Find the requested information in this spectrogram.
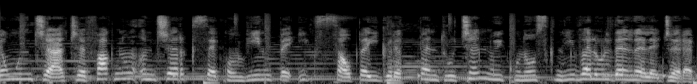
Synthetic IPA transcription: jewunt͡ʃejat͡ʃe̞faknuɨnt͡ʃe̞rkseko̞nvinpe̞ʔiksːawpe̞iɡɾepe̞nt̪ɾut͡ʃe̞nujkuno̞sknive̞luld̪e̞ɨne̞le̞d͡ʒe̞ɾe̞̰

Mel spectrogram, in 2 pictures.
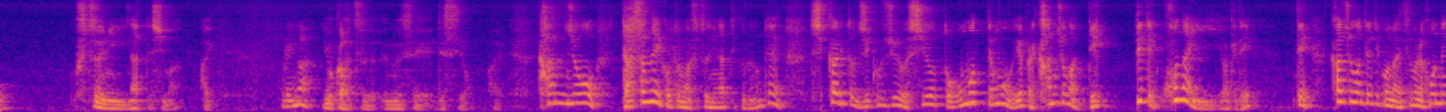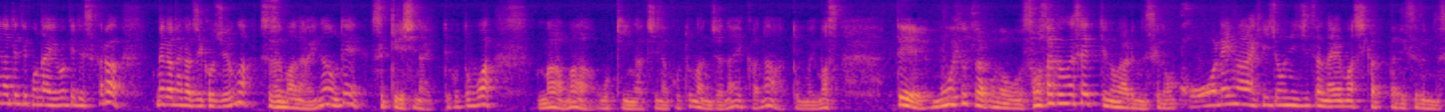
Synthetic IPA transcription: ɸɯ̟̥t͡sɨːɲ̟inat̪ːe̞ɕima̰ɯ̟hai | ko̞ɾe̞ɡajo̞kɯat͡sɨ̰mɯ̟se̞̰ːd̪e̞sɨjo̞̰haikʰãɲ̟d͡ʑo̞ːd̪̥asanaiko̞t̪o̞ɡaɸɯ̟̥t͡sɨːɲ̟inat̪ːe̞kɯ̟ɾɯ̟no̞d̪e̞ɕi̥kːaɾʲit̪o̞d͡ʑiko̞ʑɨːoɕijo̞ːt̪o̞ːmo̞t̪ːe̞mo̞japːaɾʲikʰãɲ̟d͡ʑo̞ːɡad̪e | d̪̥e̞t̪e̞kʰo̞naiβake̞d̪e | d̪̥e̞kãɲ̟d͡ʑoːɡad̪e̞t̪̬e̞ko̞nait͡sɨmaɾʲihõ̞nːeŋɡad̪e̞t̪e̞ko̞naiβake̞d̪e̞sɨ̥kaɾanakanakad͡ʑiko̞ʑɨːŋɡasɨsɨmana̰inano̞d̪e̞sɨkʲːiɾʲiɕina̰ḭt̪ːeɯ̟ko̞t̪o̞βamaːma̰ːo̞̰ːkʲiŋa̰t͡ɕinako̞t̪o̞nãɲ̟d͡ʑanaikana̰t̪oːmo̞imasɨ̥d̪̥e̞moːçi̥t̪o̞t͡sɨβako̞no̞so̞ːsakɯɡase̞t̪ːeɯ̟no̞ɡaːɾɯ̟̃nd̪esɨ̥ke̞d̪omokʰoɾe̞ɡaçiʑo̞ːɲ̟id͡ʑit͡sɨβanajamaɕi̥kat̪ːaɾʲisɨɾɯ̟̃nd̪e̞sɨ̥

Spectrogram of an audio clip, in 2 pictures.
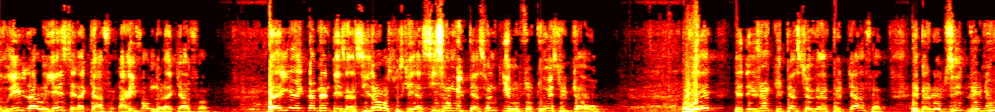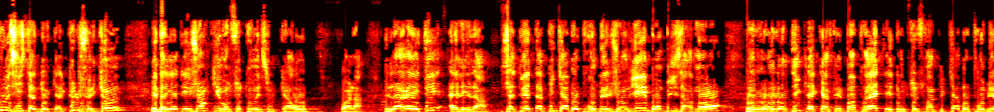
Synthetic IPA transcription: vʁilːavwajesɛlakaflaʁefɔʁmd̪əlakʲaf | bailjaʁeklamɛmd̪ezɛ̃sid̪ɑ̃spaʁsəkəiljasisɑ̃milpɛʁsɔnkʲivɔ̃səʁət̪χuvesuləkʲaʁo | vwaje | iljad̪eʒɑ̃kʲipɛʁsəvɛɛ̃pød̪əkaf | ebɛ̃ləsilənuvosist̪ɛmd̪əkʲalkʲylfɛkə | ebɛ̃iljad̪eʒɑ̃kʲivɔ̃səʁət̪χuvesuʁləkʲaʁovwala̰ | elaʁealit̪eʔɛlɛla̰sad̪əvɛɛt̪χaplikʲablopχəmjeʒɑ̃vjebɔ̃bizaʁmɑ̃ | øɔ̃lœʁd̪ikəlakafɛpapχɛt̪ed̪ɔ̃ksəsəʁaːplikʲablopχəmj

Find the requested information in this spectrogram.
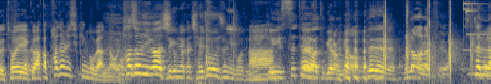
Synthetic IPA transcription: ɯt͡ɕʌikɯak͈apʰad͡ʑʌɾiɕʰi̥kʰinɡʌbia̰nːa̰ɡo̰pʰad͡ʑʌɾiɡat͡ɕiɡɯmjak͈ant͡ɕe̞d͡ʑod͡ʑuŋiɡʌdɯɲoɯisʰɯtʰeɡatuɡeɾamɡne̞nene̞puɭːaŋɦanat͡ɕ͈ejo̰stʰe

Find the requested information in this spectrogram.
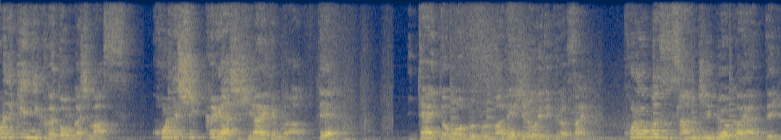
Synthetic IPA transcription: koɾe̞d̪e̞kʲĩɲʲːikɯ̟ɡad̪õ̞ŋkaɕimasɨ̥ | kʰo̞ɾe̞d̪e̞ɕikːaɾʲiaɕiçiɾaet̪e̞mo̞ɾa̰t̪ːe̞ | it̪ait̪o̞ːmo̞ɯbɯ̟bɯ̟̃mːad̪e̞çiɾo̞ɡe̞t̪e̞kɯd̪asaḭko̞ɾe̞amazɨsãɲd͡ʑɨːbʲjo̞ːkãjat̪ːe̞i

